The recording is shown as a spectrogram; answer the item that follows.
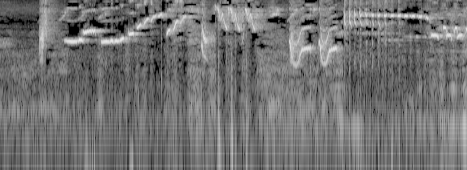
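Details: Tledekan gunung lure song for setting other birds singing: soft background, then clear rising whistles climbing in steps, sharp up-and-down slurs, and a fast rattling trill of repeated notes near the end.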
